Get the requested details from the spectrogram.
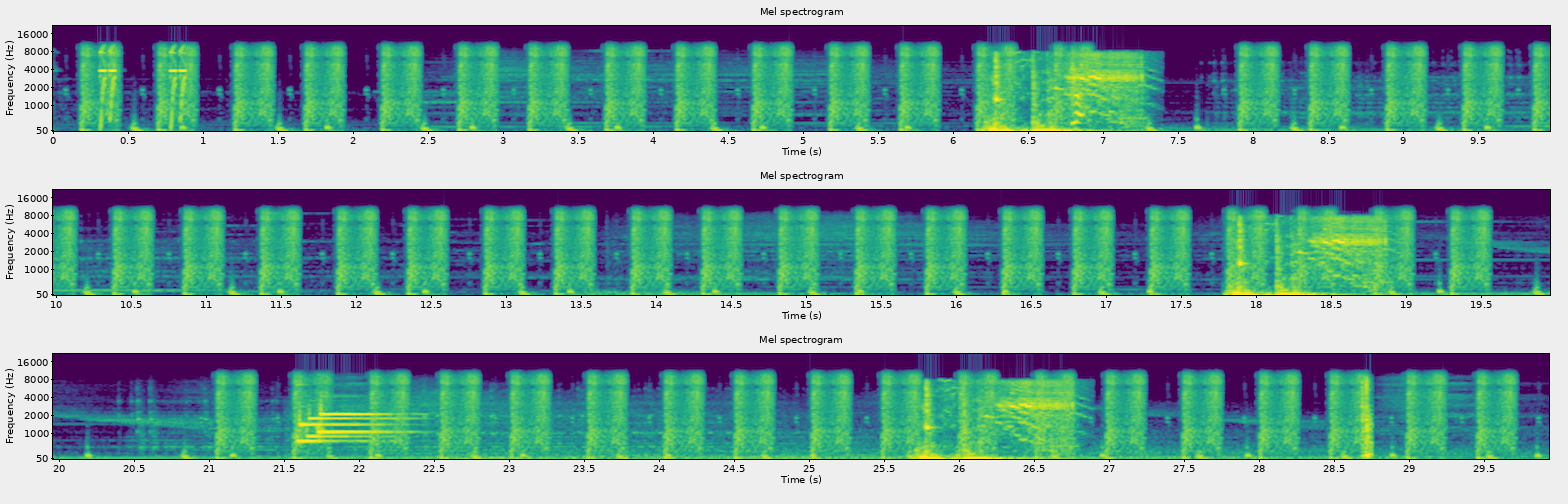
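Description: Footsteps tap quickly and steadily on hard floors.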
